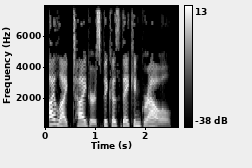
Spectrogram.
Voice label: low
